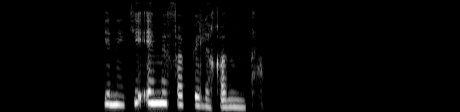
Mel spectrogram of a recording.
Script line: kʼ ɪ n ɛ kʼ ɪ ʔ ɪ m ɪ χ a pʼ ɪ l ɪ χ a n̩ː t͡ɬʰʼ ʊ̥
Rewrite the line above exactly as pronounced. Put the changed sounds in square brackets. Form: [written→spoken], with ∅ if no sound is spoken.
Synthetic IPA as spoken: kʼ ɪ n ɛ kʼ ɪ ʔ ɪ m ɪ [χ→f] a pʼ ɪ l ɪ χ a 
